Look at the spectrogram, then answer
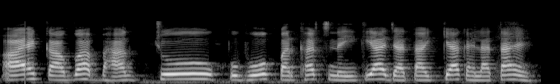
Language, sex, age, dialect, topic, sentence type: Hindi, female, 25-30, Kanauji Braj Bhasha, banking, question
